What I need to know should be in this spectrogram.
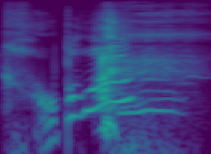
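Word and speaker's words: Coppola: directed by Francis Ford cop directed by Francis Ford Copa is the correct way to say that that's right Justice yeah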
